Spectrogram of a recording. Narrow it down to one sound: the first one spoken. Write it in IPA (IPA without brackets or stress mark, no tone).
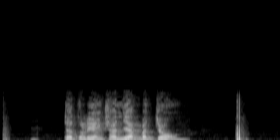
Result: t͡ɕ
